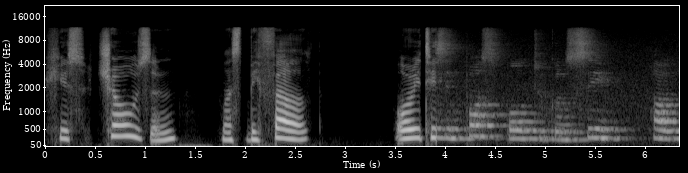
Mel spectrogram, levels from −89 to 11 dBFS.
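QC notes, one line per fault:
3.92 s to end: switch to a distant microphone. The speech abruptly goes roomy and thin, around 10 dB quieter and noisier, likely because the close mic dropped out.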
